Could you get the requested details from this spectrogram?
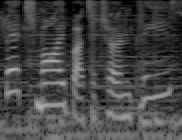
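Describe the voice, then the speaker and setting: A woman voicing a brisk, kindly, nosy hobbit countrywoman in a video game. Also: high voice, big pitch swings, sharp tone, faint music behind, exaggerated voice. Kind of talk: video game character acting.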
